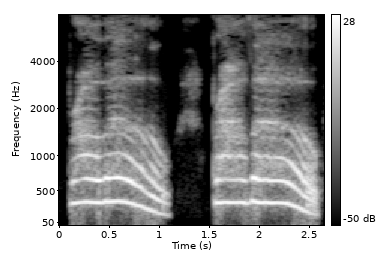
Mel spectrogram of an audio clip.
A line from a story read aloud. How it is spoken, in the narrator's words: He couldn't have been more than 7 or 8 years old, and he starts screaming, and I mean screaming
